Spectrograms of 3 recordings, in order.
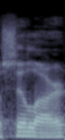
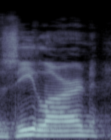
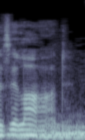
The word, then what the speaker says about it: Szilard: lot of people and over the years I've heard Zee lard Zealand siz lard and even lizard in his concluding statement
